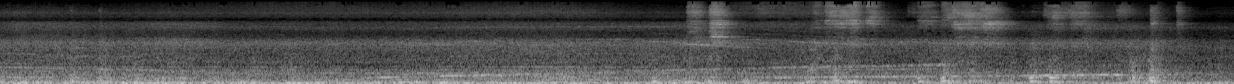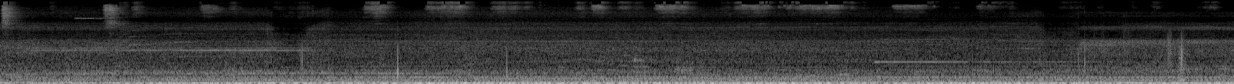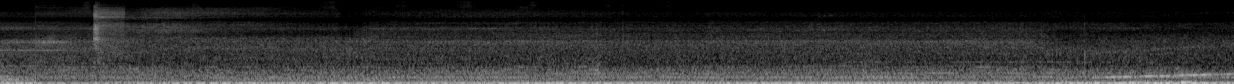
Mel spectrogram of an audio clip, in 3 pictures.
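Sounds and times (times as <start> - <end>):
train rumble: 0.0 - 37.0
wheels squealing on rail: 4.5 - 23.0
electric train motor whine: 7.6 - 17.1, 21.0 - 27.4.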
